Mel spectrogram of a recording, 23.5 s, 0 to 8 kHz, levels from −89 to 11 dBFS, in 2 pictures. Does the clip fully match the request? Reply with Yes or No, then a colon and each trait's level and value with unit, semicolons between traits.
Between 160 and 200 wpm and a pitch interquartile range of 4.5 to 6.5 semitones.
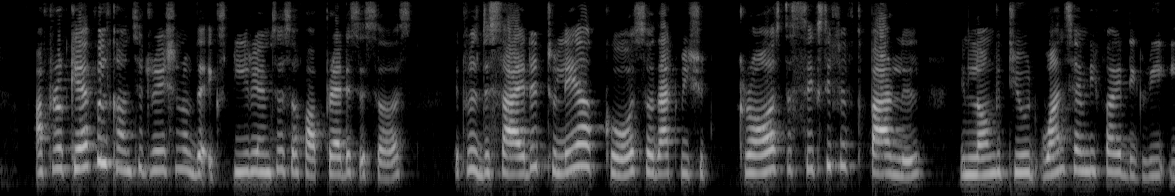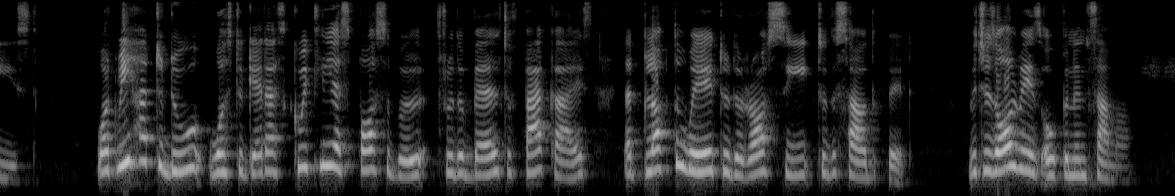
No: average, 165 wpm; average, 3.5 semitones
